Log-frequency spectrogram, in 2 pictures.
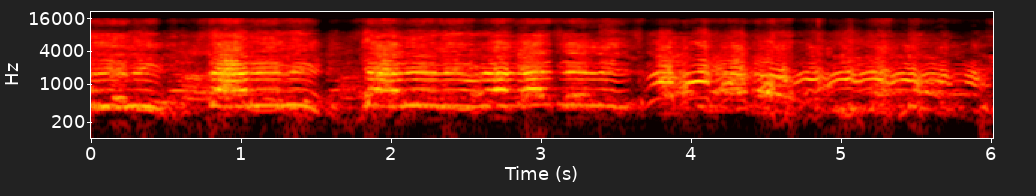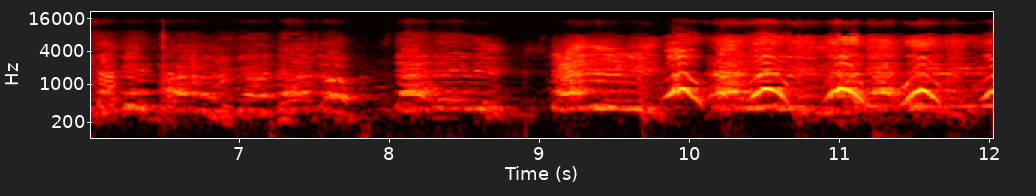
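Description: A group of men shouting and chanting together in excited celebration, their voices overlapping, with whooping calls that rise and fall in pitch.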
